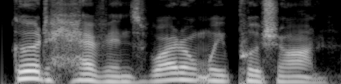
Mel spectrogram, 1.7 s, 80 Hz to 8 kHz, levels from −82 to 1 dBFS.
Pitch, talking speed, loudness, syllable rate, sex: 155 Hz, 245 wpm, -19 LUFS, 5.0 syllables/s, female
